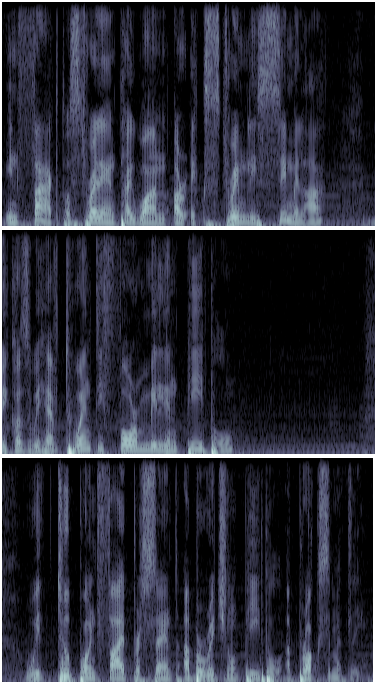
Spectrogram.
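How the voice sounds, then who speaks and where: A man's voice: a little high, lively intonation, a little mellow. Man lecturing with rhetorical questions. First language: Hebrew. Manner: rhetorical questions, deliberate emphasis. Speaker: conference speaker. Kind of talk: academic conference talk. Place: lecture hall at a conference.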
